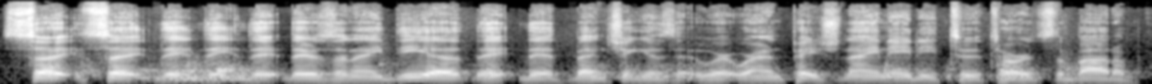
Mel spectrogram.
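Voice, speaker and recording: Very deep, hoarse American rabbi. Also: male voice, noisy background. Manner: halting, repeats words and restarts often. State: hoarse from medication. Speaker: rabbi giving a Torah class. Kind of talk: informal religious lesson.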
